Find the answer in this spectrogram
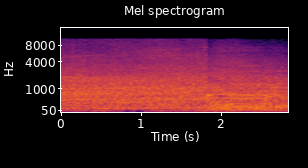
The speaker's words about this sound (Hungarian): Nem tudunk átmenni a másik oldalra, várni kell, mert annyi özönlik az autó. Ráadásul nagy a zaj és a szmog, szinte élhetetlen a város, állítják a sásdiak.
